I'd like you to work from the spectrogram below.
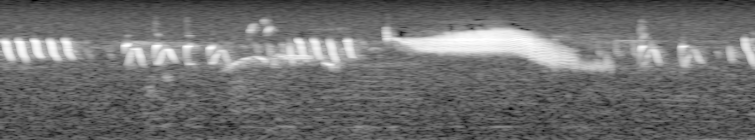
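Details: A wild European greenfinch (Chloris chloris) sings quick twittering trills and chirps, broken by one long, drawn-out nasal wheeze in the middle.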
